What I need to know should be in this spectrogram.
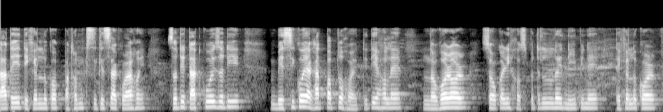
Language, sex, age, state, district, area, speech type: Assamese, male, 30-45, Assam, Dhemaji, rural, spontaneous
